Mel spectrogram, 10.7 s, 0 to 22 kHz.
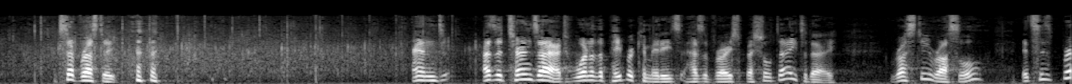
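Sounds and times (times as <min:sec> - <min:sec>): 
audience applause at a conference: 0:00.0 - 0:05.2
speech: 0:00.6 - 0:01.8, 0:04.2 - 0:10.7.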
